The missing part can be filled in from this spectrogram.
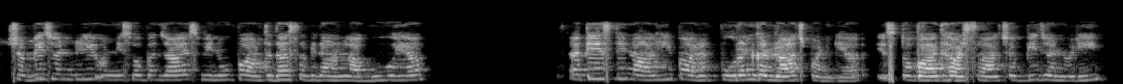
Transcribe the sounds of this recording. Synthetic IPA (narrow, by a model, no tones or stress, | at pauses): t͡ʃʰəbːiːd͡ʒənʋəɾiːʊnːiːsɔːpə̃ɲd͡ʒaːlɪsʋiːnũːpaːɾət̪d̪aːsəʋɪd̪ʱaːnlaːɡuːɦoːjaː | ət̪eːɪsd̪eːnaːlɦiːpaːɾət̪̚puːɾənɡənɾaːd͡ʒpəɳɡɪaːɪst̪õːbaːd̪ɦəɾsaːlt͡ʃʰəbiːd͡ʒənʋəɾiː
